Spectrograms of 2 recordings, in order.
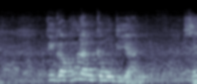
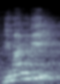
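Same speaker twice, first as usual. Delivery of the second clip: ordinary delivery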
